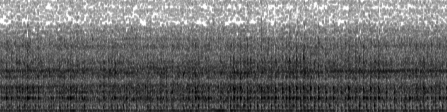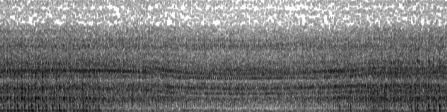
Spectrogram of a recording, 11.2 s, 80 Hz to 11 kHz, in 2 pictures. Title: Ratchet noise when turning in 4x4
